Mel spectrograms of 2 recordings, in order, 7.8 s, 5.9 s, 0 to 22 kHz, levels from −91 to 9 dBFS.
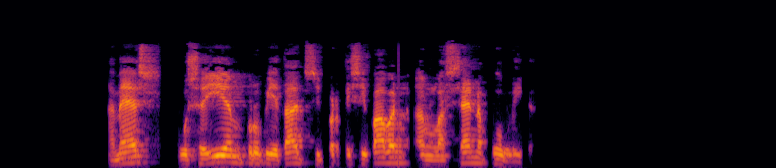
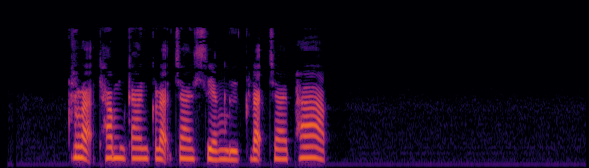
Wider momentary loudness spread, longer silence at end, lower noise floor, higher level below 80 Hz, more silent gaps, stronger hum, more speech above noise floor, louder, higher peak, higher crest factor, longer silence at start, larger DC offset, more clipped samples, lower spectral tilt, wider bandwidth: first, 10 LU vs 4 LU; about the same, 2.55 s vs 2.65 s; first, under -90 dBFS vs -71 dBFS; first, -66 dBFS vs -82 dBFS; first, 1.62-1.77 s vs none; neither; first, over 72 dB vs 44 dB; first, -18 LUFS vs -27 LUFS; first, -2 dBFS vs -8 dBFS; about the same, 20 dB vs 22 dB; first, 1.1 s vs 0.7 s; neither; neither; second, -4 dB/octave vs -5.5 dB/octave; second, 7.8 kHz vs 11.5 kHz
